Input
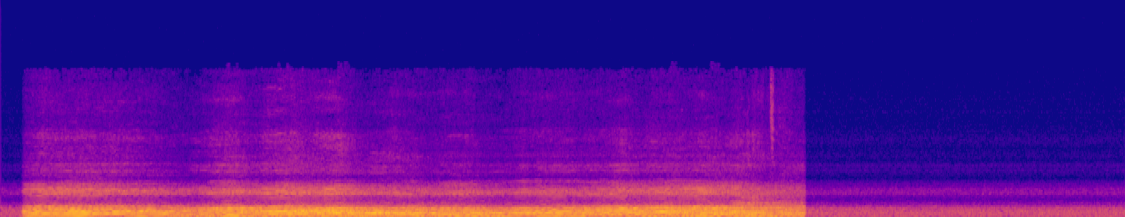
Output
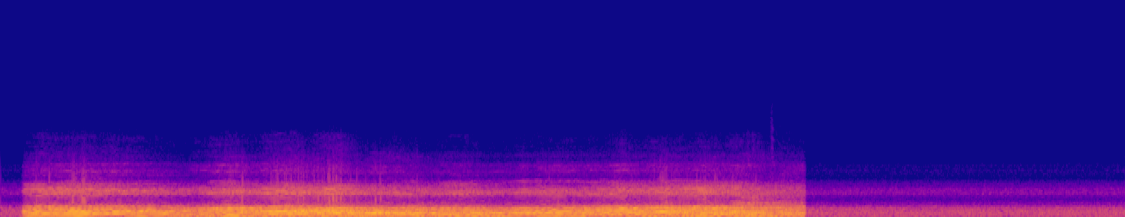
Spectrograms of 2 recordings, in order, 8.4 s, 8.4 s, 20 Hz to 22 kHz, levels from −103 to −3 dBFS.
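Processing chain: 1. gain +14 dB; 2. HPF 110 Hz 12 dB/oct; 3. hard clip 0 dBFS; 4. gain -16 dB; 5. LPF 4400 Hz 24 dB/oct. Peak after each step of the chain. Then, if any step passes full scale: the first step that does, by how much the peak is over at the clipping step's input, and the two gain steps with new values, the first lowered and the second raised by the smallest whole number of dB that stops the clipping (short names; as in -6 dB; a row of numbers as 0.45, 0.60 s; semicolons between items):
+4.5, +4.0, 0.0, -16.0, -15.5 dBFS; step 1, 4.0 dB; step 1 +10 dB, step 4 -12 dB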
